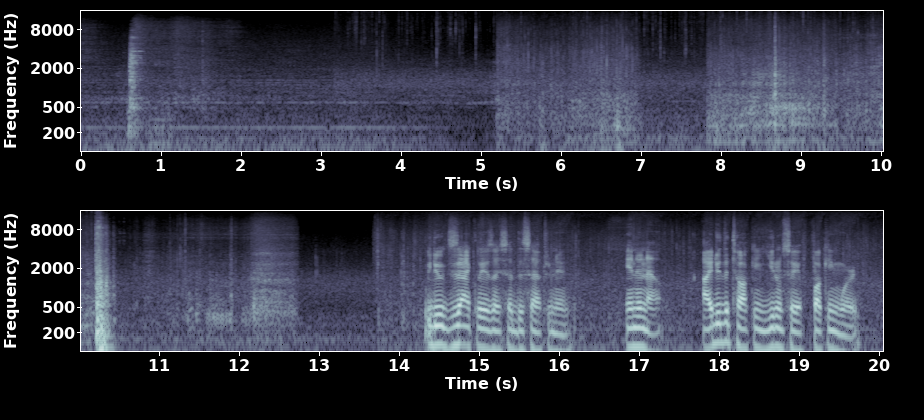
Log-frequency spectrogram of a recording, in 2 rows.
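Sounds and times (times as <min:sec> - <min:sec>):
rustling movement: 0:05.2 - 0:12.6, 0:13.6 - 0:17.8
car door shutting: 0:10.0 - 0:10.5.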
